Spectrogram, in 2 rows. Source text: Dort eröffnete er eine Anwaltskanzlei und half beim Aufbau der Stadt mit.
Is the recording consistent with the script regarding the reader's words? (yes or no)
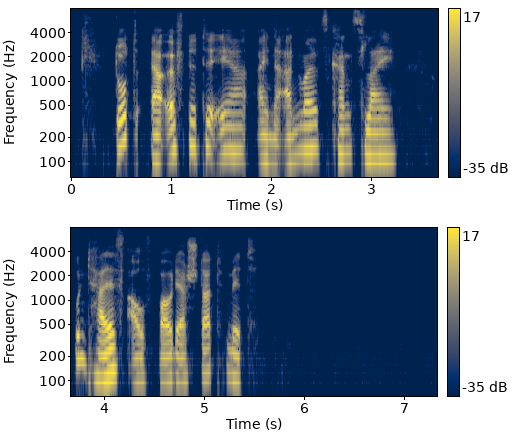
no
